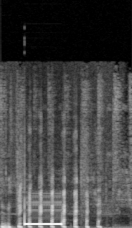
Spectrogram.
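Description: A telephone dialing tone sounds as a call is placed, with a steady beep lasting about half a second amid a rapid, regular series of short pulsed tones that then fade.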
